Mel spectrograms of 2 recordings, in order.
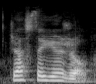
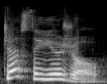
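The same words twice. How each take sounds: First: Said in the usual way. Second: "Just the usual" said higher and brighter; lively casual answer; demo reply. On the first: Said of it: "repeat plain". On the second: Shown as a demonstration. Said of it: "demo reply".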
